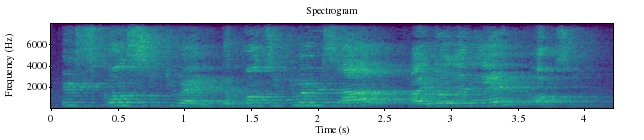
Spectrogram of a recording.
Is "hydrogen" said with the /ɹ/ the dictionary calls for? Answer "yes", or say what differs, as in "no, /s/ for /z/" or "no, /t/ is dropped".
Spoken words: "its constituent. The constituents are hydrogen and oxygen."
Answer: no, /ɹ/ is dropped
